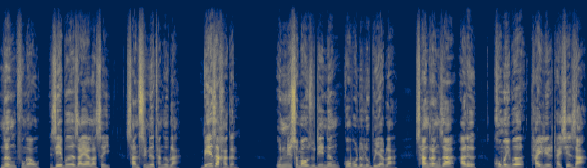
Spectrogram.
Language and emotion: Bodo, angry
